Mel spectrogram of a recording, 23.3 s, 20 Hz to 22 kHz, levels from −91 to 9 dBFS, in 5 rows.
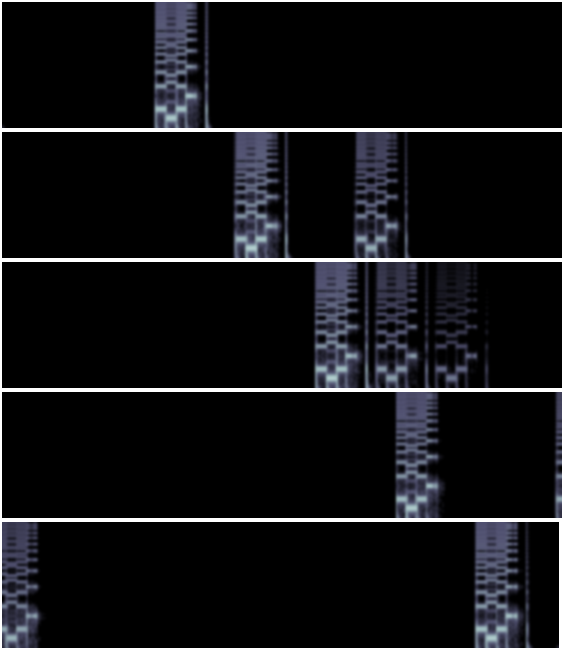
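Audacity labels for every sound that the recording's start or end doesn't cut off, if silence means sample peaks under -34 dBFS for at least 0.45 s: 1.290000	1.710000	sound
6.620000	7.040000	sound
7.620000	8.040000	sound
11.950000	12.870000	sound
17.290000	17.620000	sound
18.620000	18.960000	sound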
